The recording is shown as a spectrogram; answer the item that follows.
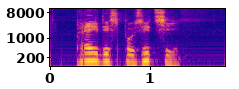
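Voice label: "predispositie", Dutch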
